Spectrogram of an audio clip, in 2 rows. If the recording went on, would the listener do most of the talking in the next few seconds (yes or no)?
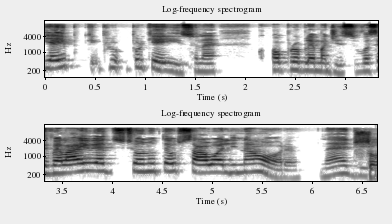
yes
